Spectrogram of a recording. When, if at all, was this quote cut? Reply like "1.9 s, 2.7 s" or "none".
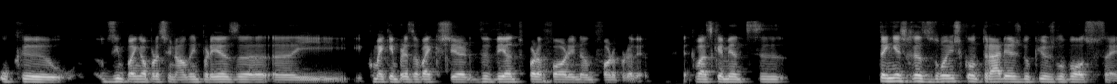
6.8 s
